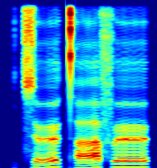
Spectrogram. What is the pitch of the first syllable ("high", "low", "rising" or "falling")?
rising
